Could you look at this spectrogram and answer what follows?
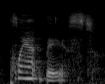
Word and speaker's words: plant-based: So let's start with plant-based. We can stress the first syllable with a subtle stress on the second syllable. Plant-based, plant-based. This is referring to foods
